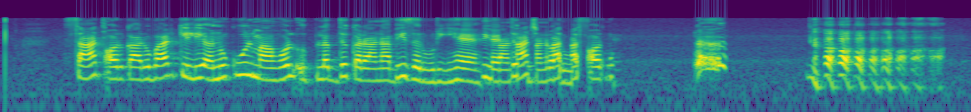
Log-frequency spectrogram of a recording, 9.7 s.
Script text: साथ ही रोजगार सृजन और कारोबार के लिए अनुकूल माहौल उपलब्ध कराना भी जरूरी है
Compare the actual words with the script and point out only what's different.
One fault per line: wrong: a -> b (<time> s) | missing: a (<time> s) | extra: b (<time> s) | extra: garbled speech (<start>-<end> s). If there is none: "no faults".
missing: ही रोजगार सृजन (1.1 s)
extra: garbled speech (4.8-6.1 s)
